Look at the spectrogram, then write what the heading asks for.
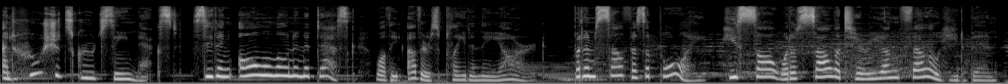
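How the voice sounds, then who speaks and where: A woman's voice: high voice, a little mellow. A woman playing an earnest, theatrical narrator of a storybook read-along. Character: earnest theatrical storyteller, comic author-narrator persona played female.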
